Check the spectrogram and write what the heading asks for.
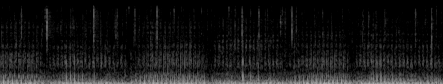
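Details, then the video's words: Pet cat purring in a steady low drone with rhythmic rises and falls, mixed with crisp crackles from a cozy fireplace. "Purring Cat with Cozy Crackling Fireplace Sound"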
